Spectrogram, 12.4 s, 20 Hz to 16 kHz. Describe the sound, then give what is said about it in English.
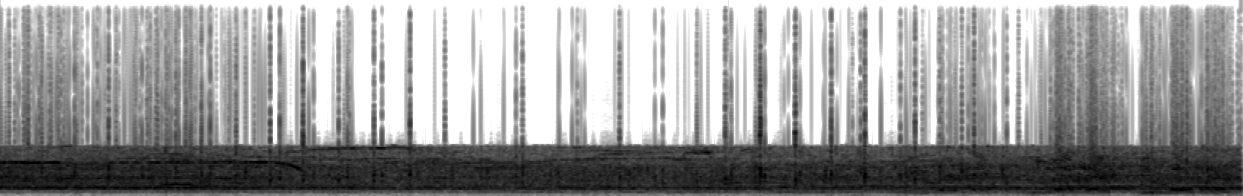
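A huge crowd of about 20,000 at the UFC 287 arena event roars continuously, standing and chanting for Trump and USA. Thousands of voices cheer, shout and chant together in a loud, unbroken wall of sound, with scattered whoops rising above it. “They're just screaming, standing on their feet, shouting out for Trump.”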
